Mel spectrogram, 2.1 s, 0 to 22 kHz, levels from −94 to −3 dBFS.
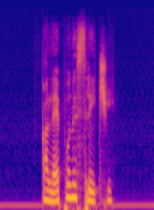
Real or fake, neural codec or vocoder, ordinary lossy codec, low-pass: fake; autoencoder, 48 kHz, 32 numbers a frame, DAC-VAE, trained on Japanese speech; none; 19.8 kHz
